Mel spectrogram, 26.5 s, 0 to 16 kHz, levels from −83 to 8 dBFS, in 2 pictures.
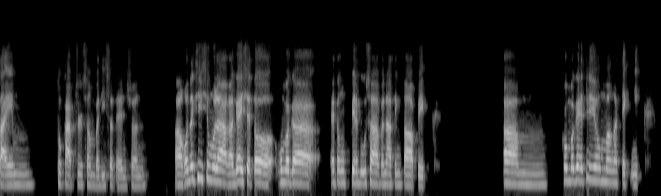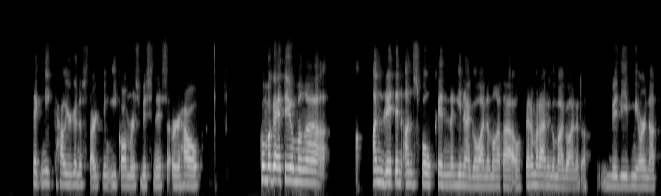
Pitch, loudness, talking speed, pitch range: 165 Hz, -22 LUFS, 120 wpm, 150-185 Hz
